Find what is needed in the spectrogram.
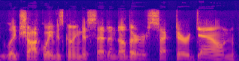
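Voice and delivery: normal talking voice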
